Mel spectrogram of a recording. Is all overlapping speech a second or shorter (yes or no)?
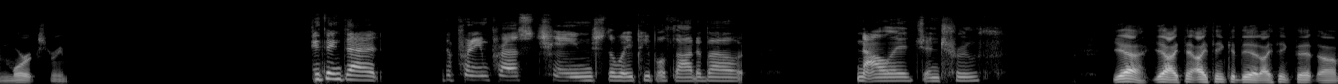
yes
